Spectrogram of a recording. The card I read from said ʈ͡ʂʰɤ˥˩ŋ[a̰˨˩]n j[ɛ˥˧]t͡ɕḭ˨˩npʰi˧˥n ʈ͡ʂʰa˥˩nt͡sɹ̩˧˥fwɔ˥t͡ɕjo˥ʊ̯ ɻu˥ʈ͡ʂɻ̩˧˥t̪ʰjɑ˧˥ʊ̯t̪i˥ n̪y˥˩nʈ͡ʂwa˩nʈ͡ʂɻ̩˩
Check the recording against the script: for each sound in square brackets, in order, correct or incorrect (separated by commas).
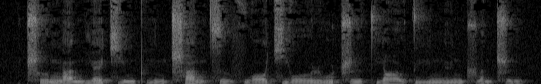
correct, incorrect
